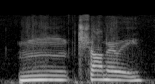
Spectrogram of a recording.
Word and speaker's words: Chanui: Chanui. – Okay. – Am I allowed to put brands out there? I don't know. – Yeah. – Rhymes with Hanui.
